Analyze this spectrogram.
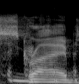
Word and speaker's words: Scribd: the chat room they'll tell us are we pronouncing this correctly beer beer there we go that's the beer it's scribed you idiots go or uses scribed everything comes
